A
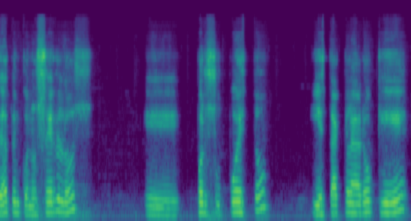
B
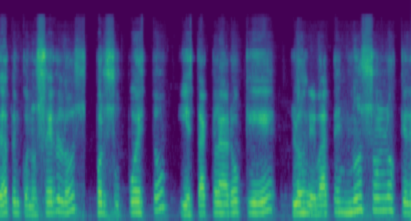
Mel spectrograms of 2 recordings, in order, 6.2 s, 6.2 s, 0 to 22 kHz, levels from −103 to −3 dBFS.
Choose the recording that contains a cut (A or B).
B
